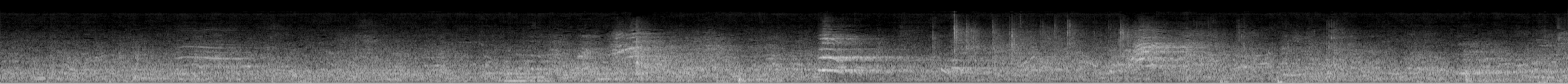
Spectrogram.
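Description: Footsteps stamp and scuff on the floor.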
